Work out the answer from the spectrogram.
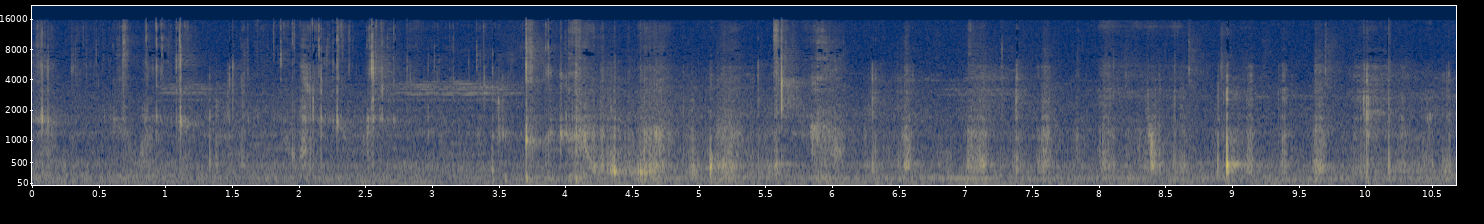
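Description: Close-up crunching and chewing of crisp matcha biscuits, with many sharp, irregular crunches throughout.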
